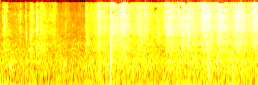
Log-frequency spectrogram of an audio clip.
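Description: Rattling and rustling of a chain-link fence as monkeys clamber on it. The noise grows louder after about two seconds, with a sharp click shortly after.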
